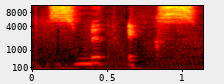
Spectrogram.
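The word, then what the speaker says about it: Smithwick's: Someone said I think it's Smith Wix, but someone said it's pronounced Smithix.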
